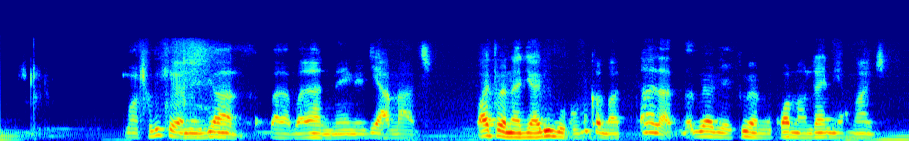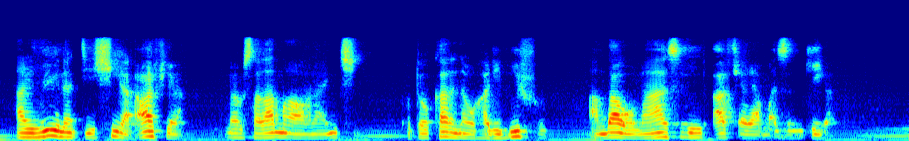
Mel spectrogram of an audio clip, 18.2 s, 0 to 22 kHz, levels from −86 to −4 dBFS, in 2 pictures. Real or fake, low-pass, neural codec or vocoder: fake; 7.2 kHz; codec, 16 kHz, 1 kbps, X-Codec, HuBERT features, trained on balanced general audio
